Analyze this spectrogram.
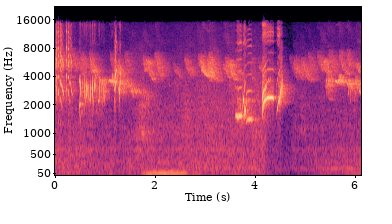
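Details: Orange-headed thrush song for training cage birds: soft warbled phrases broken by a few loud, ringing slurred whistles and sharp chips near the middle, faint hum behind.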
